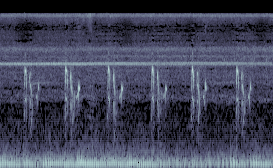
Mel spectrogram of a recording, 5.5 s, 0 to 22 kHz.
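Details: Song of a wild sooty-headed bulbul, played as a lure to bring wild birds near: brisk repeated phrases of three or four clear chirpy notes, about every 0.8 seconds, over a constant high whine and low background rumble.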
